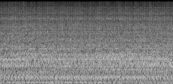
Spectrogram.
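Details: Champion generator, a Honda-clone small engine, on its first run after the carburetor was replaced with an aftermarket unit: steady, even drone with no misses, surges or knocks, holding speed smoothly. A normal idle.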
